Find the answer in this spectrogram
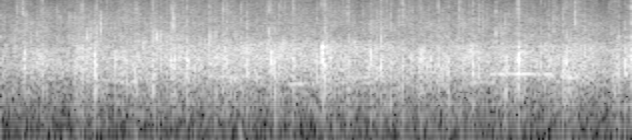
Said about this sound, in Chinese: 哎，请问一下制作人有那个罐头掌声吗？来给他帕波几嘞。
